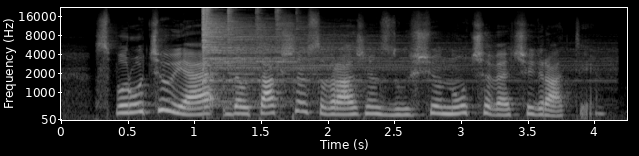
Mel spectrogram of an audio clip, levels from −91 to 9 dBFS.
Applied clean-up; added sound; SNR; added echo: none; Hi-hat; 7 dB; none.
